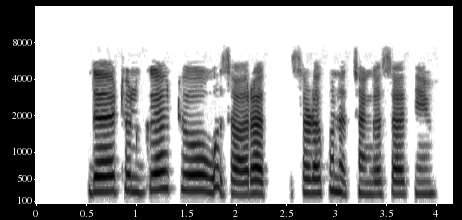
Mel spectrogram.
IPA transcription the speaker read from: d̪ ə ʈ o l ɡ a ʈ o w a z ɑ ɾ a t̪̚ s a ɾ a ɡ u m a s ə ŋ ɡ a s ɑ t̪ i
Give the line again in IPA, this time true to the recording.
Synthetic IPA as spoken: d̪ ə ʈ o l ɡ a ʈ o w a z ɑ ɾ a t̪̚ s a ɽ a k u n a t͡s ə ŋ ɡ a s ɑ t̪ i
